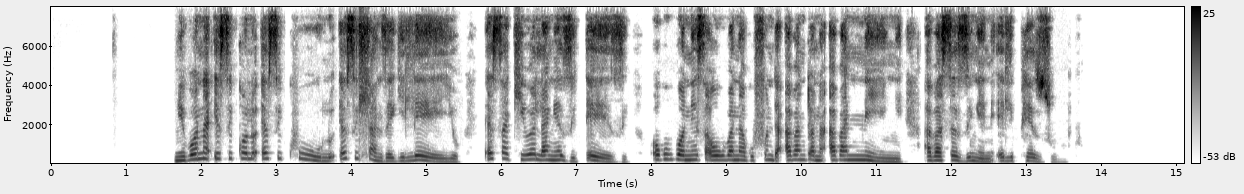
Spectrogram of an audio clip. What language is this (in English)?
North Ndebele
